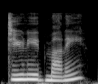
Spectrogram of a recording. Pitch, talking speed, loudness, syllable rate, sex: 220 Hz, 245 wpm, -12 LUFS, 6.4 syllables/s, female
